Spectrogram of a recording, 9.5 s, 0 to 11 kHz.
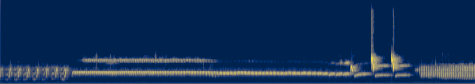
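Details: Waterslager Malinois canary singing, recorded in 2018. A quick run of repeated notes gives way to a long, steady whistled tour with a faint higher tone above it. Short bell-like notes and a buzzy roll follow over a constant low electrical hum.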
